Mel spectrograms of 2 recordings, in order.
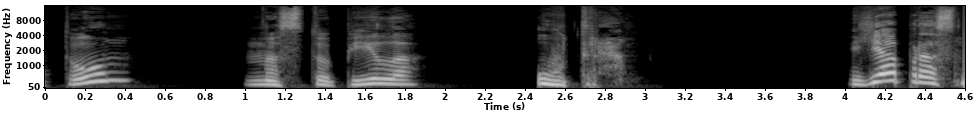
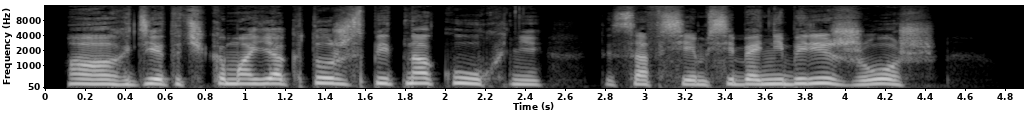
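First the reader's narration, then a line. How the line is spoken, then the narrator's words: Tender falsetto. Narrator (Russian): ласковый фальцет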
